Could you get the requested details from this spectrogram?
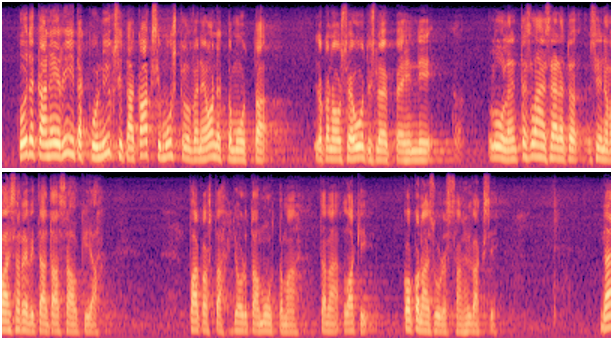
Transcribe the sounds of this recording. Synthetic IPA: kuit̪ekɑːneiriːt̪ækkuinyksit̪ɑikɑksimuskeluʋeneːonːet̪ːomuːt̪ːɑ̰ | jokɑnouseːuːt̪isløypːeihinni | luːlenĕt̪ːæselɑensæːɾænt̪øsiːnæʋɑˑihesːɑreʋit̪æːnt̪ɑːsɑukiɑ̰ | pɑkost̪ɑjoudut̪ɑːmmuːt̪ːɑmɑːt̪æmæ̰lɑkḭ | kokonɑisuːdesːɑːnhyʋæksi | næ

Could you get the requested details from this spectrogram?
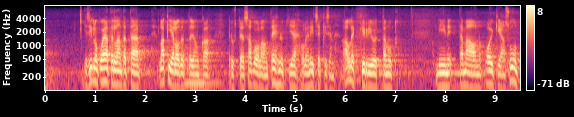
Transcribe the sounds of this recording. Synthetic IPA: jɑsilːoŋkuɑjɑt̪elːɑːnt̪æt̪ælɑkiɑlot̪et̪ːɑjoŋkɑ | edust̪ɑjɑsɑʋolɑont̪ehnyt̪jɑo̰lenit̪sekːisenɑ̰lːekːirjoit̪ːɑnut̪ | niːnt̪æmæonoikeɑnsuːnt̪

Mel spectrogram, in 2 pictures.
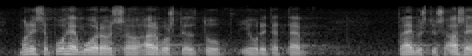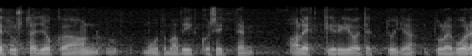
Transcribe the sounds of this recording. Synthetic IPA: monisːɑpuheʋʋuoɾoˑisːɑoɑrʋost̪elt̪ujuːrit̪æt̪æ | pæˑiʋyst̪ysɑset̪ust̪ɑjokɑonmuːt̪ɑmɑʋiːkːosit̪ːen | ɑlekkirjoˑt̪et̪ːujɑt̪uleːʋuoɾe

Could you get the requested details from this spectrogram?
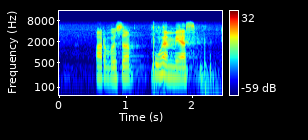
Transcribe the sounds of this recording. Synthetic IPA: ɑrʋojsɑpuɦemːiæs

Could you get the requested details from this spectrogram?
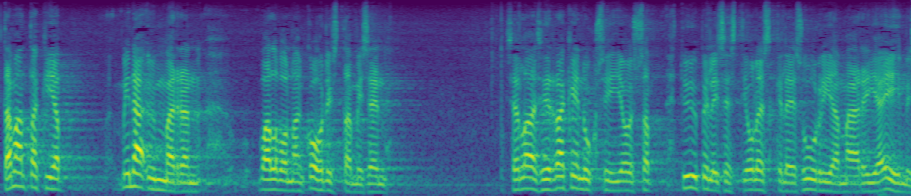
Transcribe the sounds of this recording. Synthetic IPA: t̪æmænt̪ɑkiɑminæymːærːænʋɑlʋonːɑŋkohdist̪ɑmisen | selːˑɑisiːrrɑkenːuksiːjjoisːɑt̪yːpilːisest̪ioleskeleːsuːriɑmæːɾiæihmi

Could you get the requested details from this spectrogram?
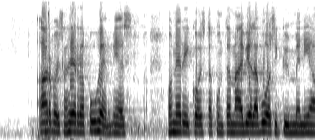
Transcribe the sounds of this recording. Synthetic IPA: ɑrʋoisɑherːɑpuhemːiesonerikoist̪ɑkunt̪æmæʋielæʋuosikymːeniæ

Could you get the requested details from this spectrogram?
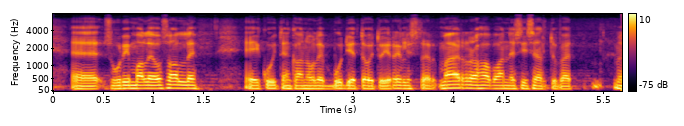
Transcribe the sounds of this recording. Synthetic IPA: suːrimːɑlːeosɑlːe | ʔḛikuit̪eŋkɑnolebbudjet̪oit̪uirelːist̪æ̰mɑːrærɑhɑʋɑːnnesisælt̪yʋæt̪

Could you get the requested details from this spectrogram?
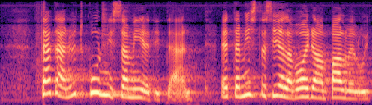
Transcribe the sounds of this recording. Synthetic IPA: t̪æt̪ænyt̪kunːisːɑmiet̪it̪æ̰ːnet̪ːæmist̪æsielːæʋoidɑːmpɑlʋeluj

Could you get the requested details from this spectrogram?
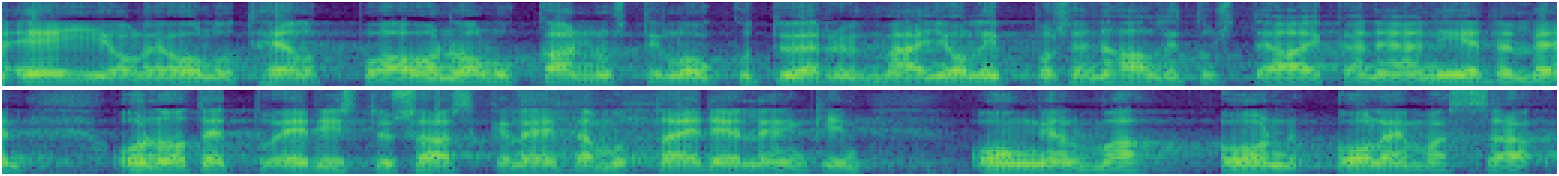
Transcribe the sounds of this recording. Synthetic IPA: eioleolːut̪helpːoɑonolːukkɑnːust̪iloukːut̪yøryhmæːjolipːosenhɑlːit̪ust̪eɑikɑnɑjɑniːedelːeːnonot̪et̪ːueɾist̪ysɑskeleit̪ɑmut̪ːɑedelːeːŋkin | ʔoŋːelmɑonolemɑsːɑ

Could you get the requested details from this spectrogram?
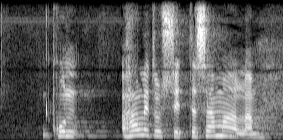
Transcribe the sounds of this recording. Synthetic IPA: kunhɑlːit̪ussit̪ːesɑmɑˑlːɑ

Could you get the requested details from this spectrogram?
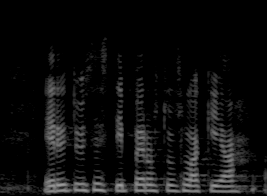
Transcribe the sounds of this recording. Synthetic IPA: eɾit̪yisest̪ippeɾust̪uslɑkiɑ

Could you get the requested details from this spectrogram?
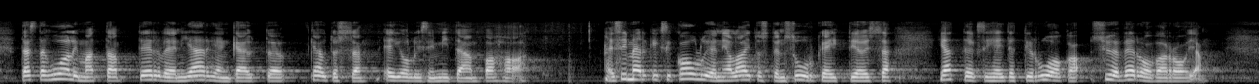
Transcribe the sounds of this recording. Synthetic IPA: t̪æst̪æhuolimɑt̪ːɑt̪e̞rʋeːnjærjeŋkæt̪ːøkæyt̪øsːæejo̞lisimit̪æːmpɑhɑ̰ː | e̞simerkiksikoulujenjɑlɑjt̪ost̪ensuːrkeit̪ːiøisːæjæt̪ːeːksihe̞jt̪et̪ːiruokɑsyøʋe̞roʋɑro̞jɑ̰

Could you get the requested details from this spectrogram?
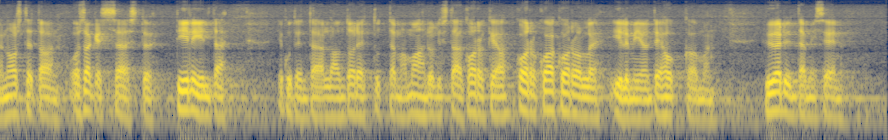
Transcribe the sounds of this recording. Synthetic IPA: ønost̪et̪ɑːnʔo̰sɑkesːæːst̪øt̪iliːlt̪æ | jɑkut̪ent̪æ̰ːlːæont̪oɾet̪ːut̪t̪æmæmɑhdolːist̪ɑːkorkeɑkorkoɑkoɾolːeilmiønt̪ehokːɑːmːɑn | hyødynt̪æmisḛːn

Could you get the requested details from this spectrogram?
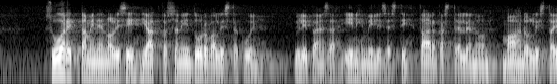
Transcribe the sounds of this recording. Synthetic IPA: suoɾit̪ːɑmineno̞lisijɑt̪ko̞sːɑniːnt̪urʋɑlːist̪ɑkuinylipæːnsæinɦimilːise̞st̪it̪ɑrkɑst̪e̞̰lːenonmɑhdo̞lːist̪ɑ

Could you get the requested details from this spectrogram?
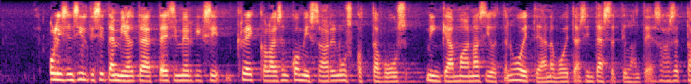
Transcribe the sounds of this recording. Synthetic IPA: olisinsilt̪isit̪æmielt̪æet̪ːæesimerkiksikreikːɑlɑiseŋkomisːɑːrinuskot̪ːɑʋuːsmiŋkæːmɑːnɑsioit̪ːenhoit̪ɑjɑnɑʋoit̪ɑ̰isint̪æsːæt̪ilɑnt̪ḛːsːɑɑset̪ːɑ

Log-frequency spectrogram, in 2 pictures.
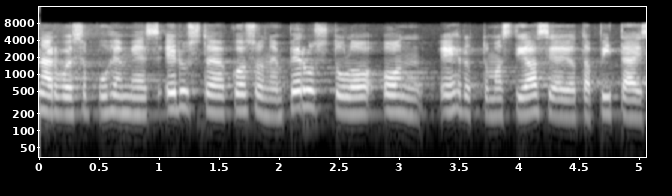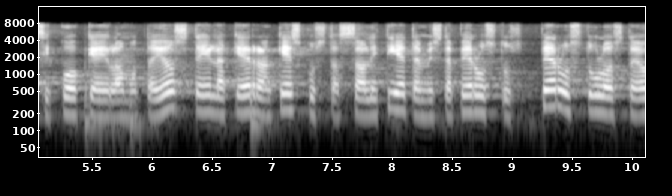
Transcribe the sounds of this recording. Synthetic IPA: nɑrʋoisɑpuhemːiesedust̪ɑjɑkosonemperust̪uloonehdot̪ːomɑst̪iɑsiɑjot̪ɑpit̪æisikokeilːˑɑmmut̪ːɑjost̪eilːækerːɑŋkeskust̪ɑsːɑolit̪iet̪æmyst̪æperust̪u | perust̪ulost̪ɑ

